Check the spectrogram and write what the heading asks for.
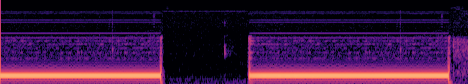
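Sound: telephone ringing tone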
